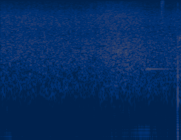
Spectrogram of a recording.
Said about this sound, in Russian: Прими комфортное положение, сидя или лежа, и погрузись в звуки океанских волн.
